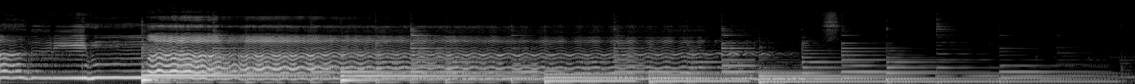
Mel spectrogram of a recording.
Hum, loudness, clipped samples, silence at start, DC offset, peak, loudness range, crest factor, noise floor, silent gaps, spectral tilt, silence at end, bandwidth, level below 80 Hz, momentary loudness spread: none; -19 LUFS; under 0.1%; 0 s; under 0.1%; 0 dBFS; 12 LU; 18 dB; -41 dBFS; none; -6.5 dB/octave; 0.2 s; 12 kHz; -56 dBFS; 21 LU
